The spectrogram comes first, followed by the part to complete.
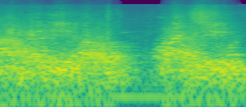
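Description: A congregation reciting the Presbyterian Church in Taiwan's Confession of Faith aloud in unison in Taiwanese, many voices speaking together, with a short pause between phrases about one and a half seconds in.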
